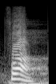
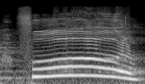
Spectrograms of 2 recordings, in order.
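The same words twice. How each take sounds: First: The vowel is short, leaning toward e. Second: The vowel is long, like in fool. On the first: It means having eaten enough. The speaker calls it right. "U-nya pendek" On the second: It sounds like calling oneself stupid. The speaker calls it wrong. "Loh kok jadi goblok?"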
